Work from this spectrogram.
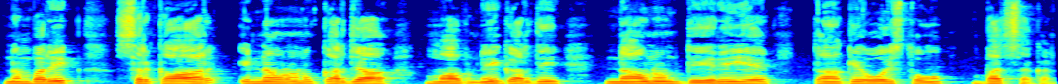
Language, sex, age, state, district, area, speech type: Punjabi, male, 60+, Punjab, Rupnagar, rural, spontaneous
